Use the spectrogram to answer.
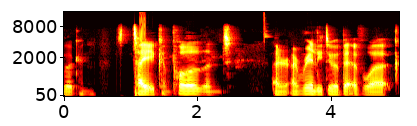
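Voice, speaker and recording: This man has a British accent and a medium pitch, speaking at a fairly slow pace in a monotone, flat way. The sound is dry and close, with no echo. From UK. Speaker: gaming streamer. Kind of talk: live gameplay commentary. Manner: casual, hesitant with fillers.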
